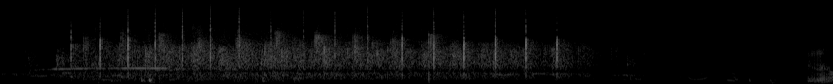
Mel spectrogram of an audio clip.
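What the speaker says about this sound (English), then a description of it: "you heard the big applause for Miss Waivers" Big applause fills a school district board meeting room, dense crowd clapping with sharp individual claps standing out, fading near the end as talk resumes faintly.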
